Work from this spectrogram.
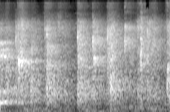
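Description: A small group claps hands in a classroom, the claps coming as a scattered, fairly steady patter for under two seconds with no talk over it.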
